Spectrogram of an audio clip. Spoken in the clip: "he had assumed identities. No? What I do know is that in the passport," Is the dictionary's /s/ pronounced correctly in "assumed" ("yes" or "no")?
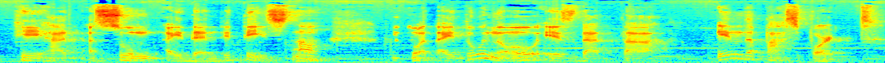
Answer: yes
